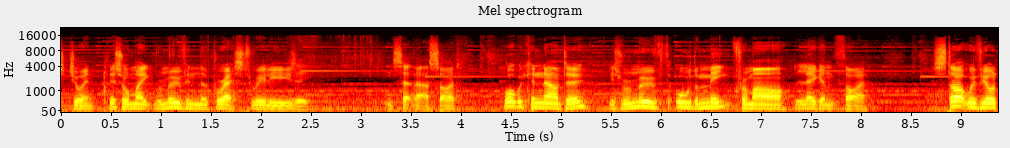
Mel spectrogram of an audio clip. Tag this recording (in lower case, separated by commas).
speech, music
